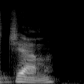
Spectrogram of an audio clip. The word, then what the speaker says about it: Jem: So my nickname is Jem, J-E-M.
